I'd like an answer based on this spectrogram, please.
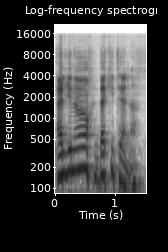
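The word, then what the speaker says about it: Aliénor d'Aquitaine: How do you say her name in French, Philippe? That would be Eleanor d'Aquitaine.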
